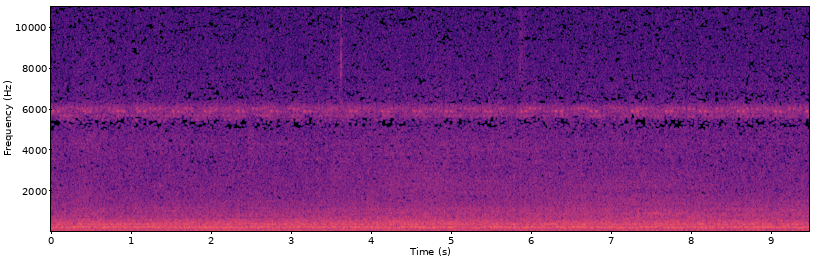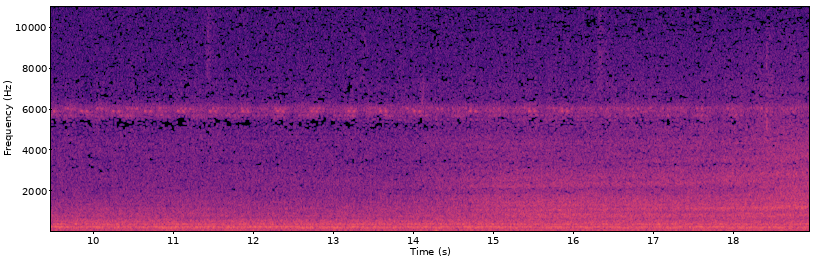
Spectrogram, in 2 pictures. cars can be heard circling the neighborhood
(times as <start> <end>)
12.8 18.9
